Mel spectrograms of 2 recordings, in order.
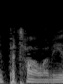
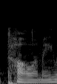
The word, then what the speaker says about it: Ptolemy: I apologize for calling Ptolemy. It's been my habit for decades now. Most folks call it Ptolemy with a silent P. Okay, I just do Ptolemy because I'm goofy.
